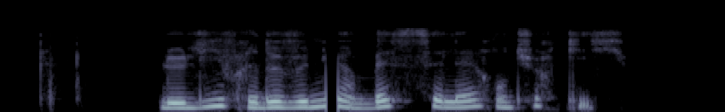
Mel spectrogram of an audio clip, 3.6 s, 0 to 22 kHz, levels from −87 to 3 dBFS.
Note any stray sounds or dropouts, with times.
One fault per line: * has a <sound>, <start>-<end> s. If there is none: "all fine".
* has a dropout, 1.6-1.7 s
